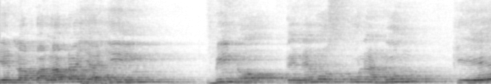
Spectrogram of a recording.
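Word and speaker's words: יין: Yayin. Yayin se escribe con dos yud y una nun.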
